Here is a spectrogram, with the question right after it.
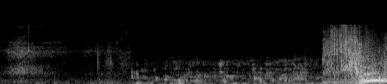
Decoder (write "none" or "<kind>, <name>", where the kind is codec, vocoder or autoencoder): none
